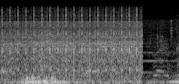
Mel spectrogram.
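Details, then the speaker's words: Renault K4M engine (Nissan Platina) running with ignition coils unscrewed, one coil lifted: quick even snapping about ten per second that cuts off sharply, showing a healthy spark. Another coil was the faulty one causing stalling. "we lift it up and you have to hear the next sound we lower it again that sound indicates that if we have spark and that it is working well"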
